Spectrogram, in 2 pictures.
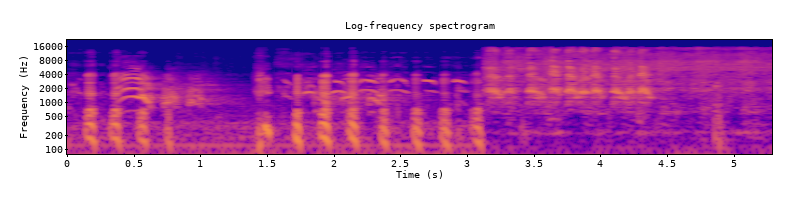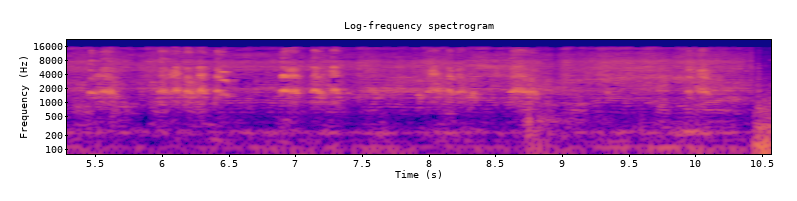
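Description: A person laughing in quick bursts for about three seconds, then a toothbrush scrubbing against teeth in an irregular, scratchy rhythm.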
